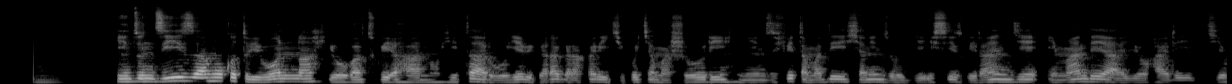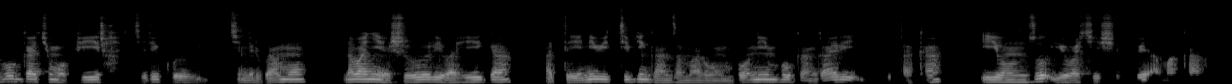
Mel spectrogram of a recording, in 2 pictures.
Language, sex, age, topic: Kinyarwanda, male, 18-24, education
